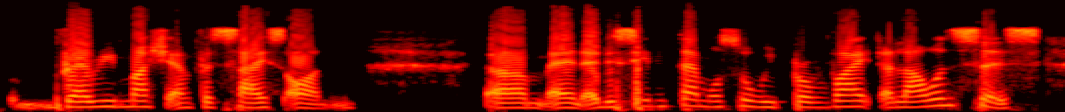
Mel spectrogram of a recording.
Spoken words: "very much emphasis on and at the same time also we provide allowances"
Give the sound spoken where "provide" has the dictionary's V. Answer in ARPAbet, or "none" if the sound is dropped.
V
